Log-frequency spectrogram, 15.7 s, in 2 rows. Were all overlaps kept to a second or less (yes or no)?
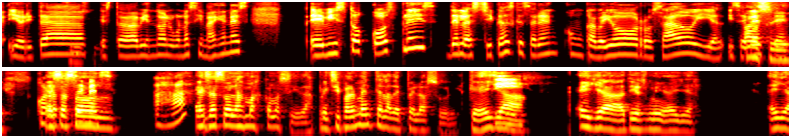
no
